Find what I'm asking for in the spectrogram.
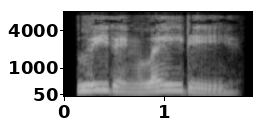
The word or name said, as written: leading lady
